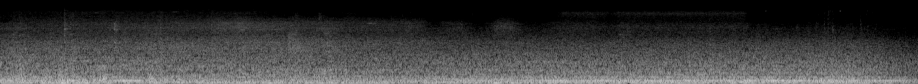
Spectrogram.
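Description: A train running past at a station: steady, loud noise of wheels and running gear with a constant low hum. The sound drops off near the end.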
